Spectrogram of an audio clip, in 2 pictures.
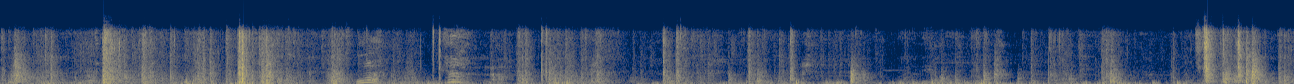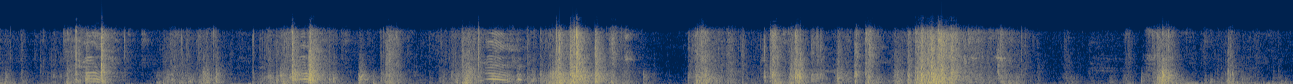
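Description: A trampoline's mat and springs thumping and squeaking in an uneven run of impacts as several wrestlers bounce, grapple and fall on it, with a gasp a few seconds in.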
